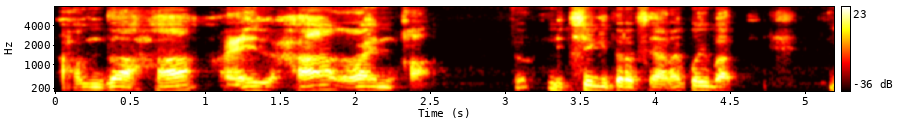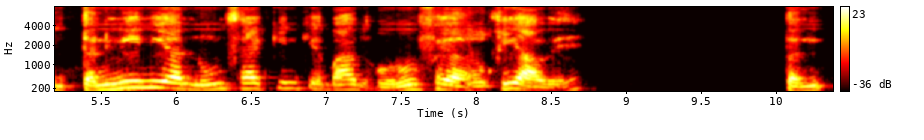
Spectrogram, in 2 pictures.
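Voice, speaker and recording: A man's voice: a little high, mellow, slightly rough, poor audio. A man teaching Quran recitation rules in a classroom lesson, patiently repeating each example and drilling the pronunciation. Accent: Hyderabadi. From India.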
